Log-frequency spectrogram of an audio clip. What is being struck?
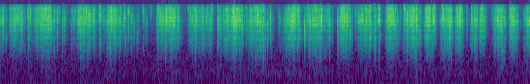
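Stuffed felt plush toy with faux fur top and crinkly filling.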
